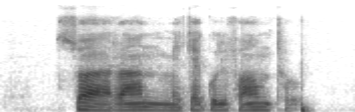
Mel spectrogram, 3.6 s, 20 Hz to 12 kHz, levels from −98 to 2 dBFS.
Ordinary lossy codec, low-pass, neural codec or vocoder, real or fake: Opus, 24 kbps; 7.2 kHz; none; real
